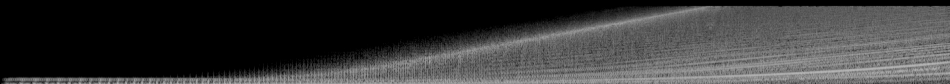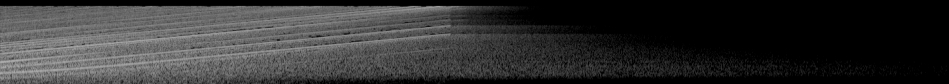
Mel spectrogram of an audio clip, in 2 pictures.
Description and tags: Riser Pitched 05b
Riser made with Massive in Reaper. Eight bars long.
dance, edm, percussion, synth, techno, trance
